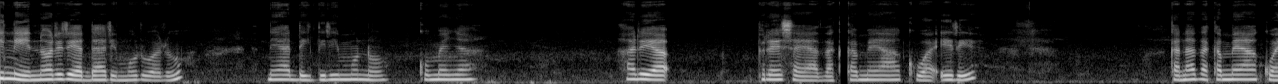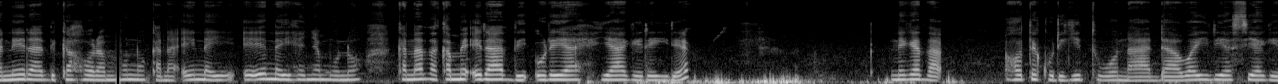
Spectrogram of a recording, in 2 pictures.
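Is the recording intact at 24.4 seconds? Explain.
No. A block of digital silence sits at 24.41 s, just after "hote kũrigitwo na": about 6 ms of samples drop straight to silence and back with no fade, likely because the output buffer wasn't filled in time, so the hard edges make a short tick in the speech.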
